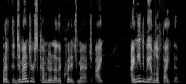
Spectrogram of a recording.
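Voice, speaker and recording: Troubled schoolboy wizard played by a man, storybook hero, urgent and halting, pitched up, dry sound. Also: big pitch swings, fairly bright tone, dry recording, heavily acted. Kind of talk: storybook read-aloud.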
